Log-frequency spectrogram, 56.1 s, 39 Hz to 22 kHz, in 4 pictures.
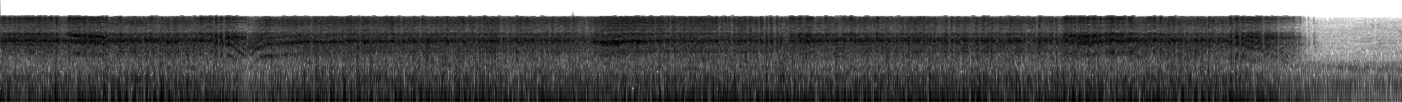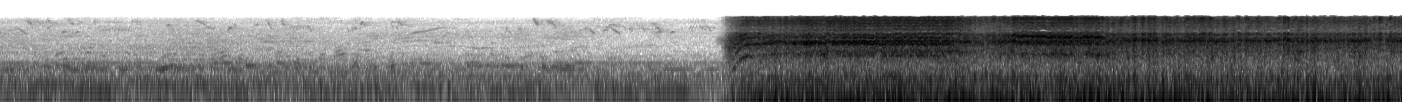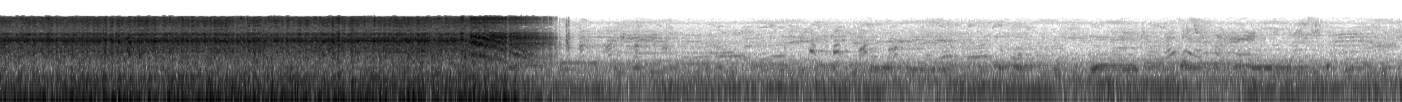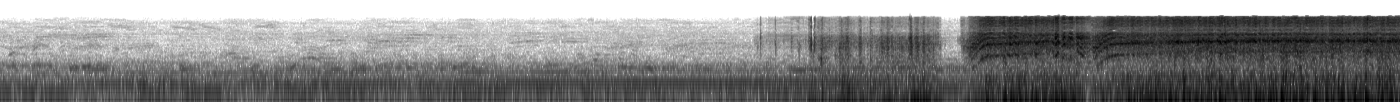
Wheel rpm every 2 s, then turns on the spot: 230, 180, 230, 230, 230, 230, 100, 0, 0, 0, 30, 200, 220, 230, 230, 230, 130, 0, 0, 0, 0, 0, 0, 0, 0, 10, 130, 230.
none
